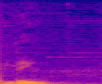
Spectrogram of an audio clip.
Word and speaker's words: Lean: Lean. No es una pronunciación, igual estamos liando, ¿eh? La E es I y la A, I. David Lean, ¿no? – David Lean.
